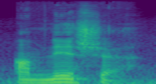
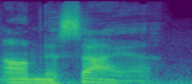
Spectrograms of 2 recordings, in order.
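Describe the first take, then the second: First: The ending sounds like the word omniscient. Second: The ending sounds like the word Messiah. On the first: The speaker calls it right. "they're also playing with omniscient" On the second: The speaker calls it wrong. "it's spelled like Messiah. So I've been saying Omnissiah"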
